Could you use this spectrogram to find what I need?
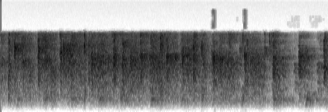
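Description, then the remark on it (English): A studio audience in Salt Lake City claps half-heartedly for a few seconds, a steady, moderate patter of many hands with no cheering, no voices and no build in intensity. “that was not an enthusiastic clap. That wasn't even a golf clap. That was a fake clap.”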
